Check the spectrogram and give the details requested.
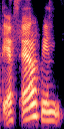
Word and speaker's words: TESL: kemudian Master of Art TESL ya Bun, bacanya TSL Pennsylvania State University, kemudian Doctor of Philosophy Education University of London.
